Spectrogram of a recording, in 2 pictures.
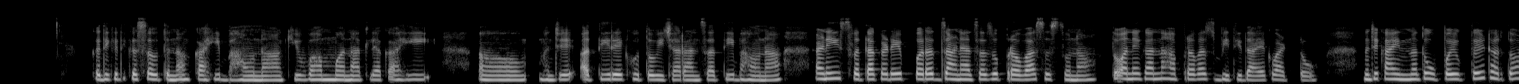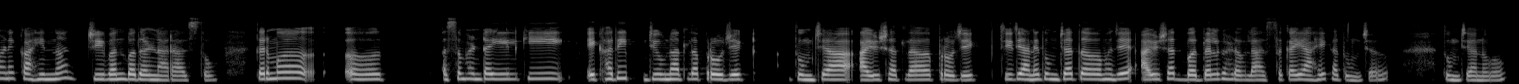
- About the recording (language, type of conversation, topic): Marathi, podcast, या उपक्रमामुळे तुमच्या आयुष्यात नेमका काय बदल झाला?
- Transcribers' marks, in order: tapping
